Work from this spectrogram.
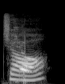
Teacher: we start on one pitch and we swing upward as the vowel is being sounded · cha is an upward accent tells us tone rises listen for that cha so we start on one pitch and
